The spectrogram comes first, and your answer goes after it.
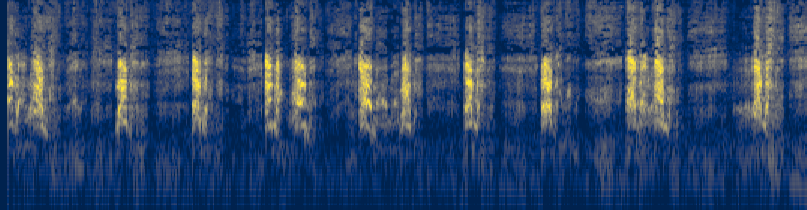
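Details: Working American Bulldog barking steadily, loud broad barks roughly once a second, some in quick doubles, continuing through the whole stretch with brief pauses between.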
